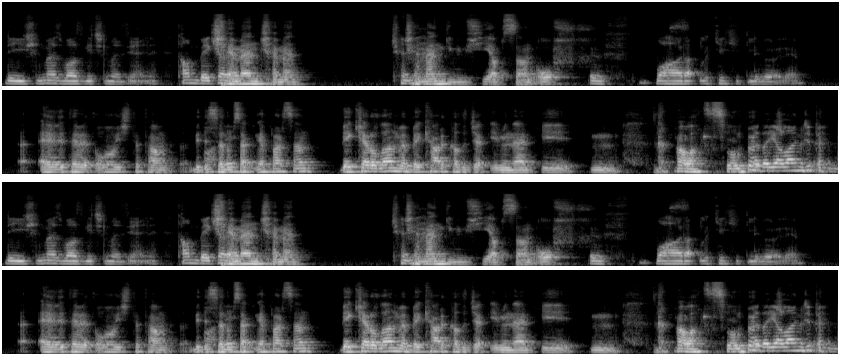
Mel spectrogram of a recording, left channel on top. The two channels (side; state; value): both; identical; correlation 1.00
